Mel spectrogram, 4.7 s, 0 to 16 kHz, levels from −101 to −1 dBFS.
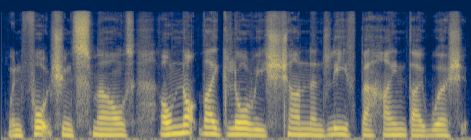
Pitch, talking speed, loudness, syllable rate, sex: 150 Hz, 165 wpm, -17 LUFS, 4.6 syllables/s, male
